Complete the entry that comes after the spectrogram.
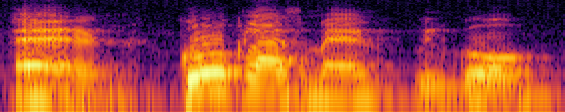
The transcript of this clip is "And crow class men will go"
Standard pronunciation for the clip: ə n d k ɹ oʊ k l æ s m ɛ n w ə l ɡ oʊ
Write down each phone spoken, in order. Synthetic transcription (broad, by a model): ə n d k oʊ k l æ s m ɛ n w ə l ɡ oʊ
